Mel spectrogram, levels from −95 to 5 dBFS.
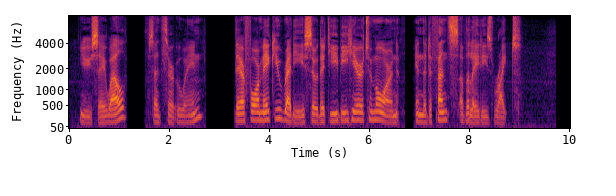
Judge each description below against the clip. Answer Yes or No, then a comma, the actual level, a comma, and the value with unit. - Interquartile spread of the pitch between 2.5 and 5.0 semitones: Yes, average, 4.5 semitones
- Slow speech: No, average, 145 wpm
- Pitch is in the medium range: Yes, medium, 145 Hz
